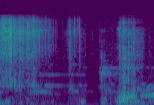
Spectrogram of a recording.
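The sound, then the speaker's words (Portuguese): Crunching of someone biting into a crisp biscuit, a few bursts of crackly chewing separated by short pauses, with no talking. “O café já tá morno, não dei uma mordida na bolacha.”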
